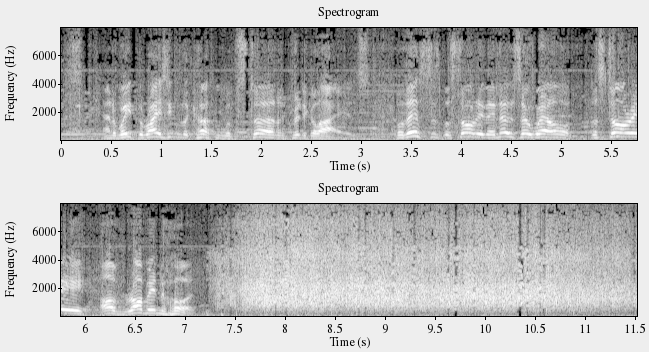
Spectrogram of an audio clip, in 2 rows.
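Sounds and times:
speech: 0:00.4 - 0:07.4
theatre audience applause: 0:07.2 - 0:11.5.

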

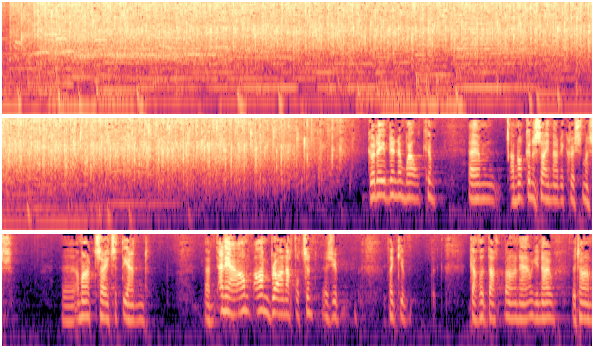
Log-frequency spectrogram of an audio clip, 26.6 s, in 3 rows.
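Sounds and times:
audience applause greeting a performer presenting his Christmas single: 0:00.0 - 0:14.2
speech: 0:14.4 - 0:17.9, 0:18.6 - 0:20.0, 0:20.7 - 0:23.9, 0:24.7 - 0:26.5.

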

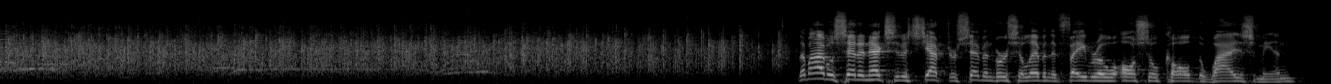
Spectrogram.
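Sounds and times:
audience clapping hands: 0:00.0 - 0:08.1
speech: 0:08.0 - 0:13.0.

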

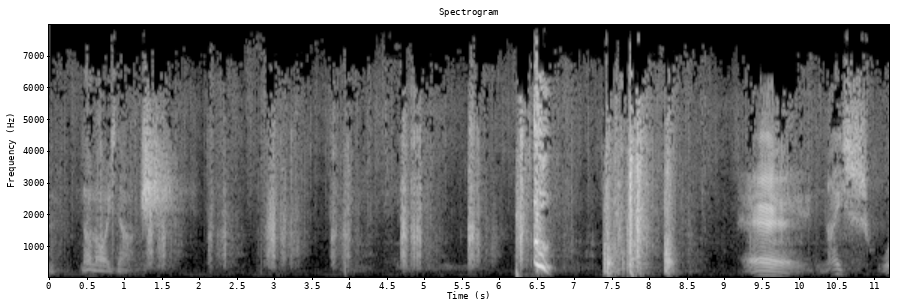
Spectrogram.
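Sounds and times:
speech: 0:00.6 - 0:01.6
groan-like vocal sound: 0:06.4 - 0:06.8
blows struck with a rifle butt: 0:07.4 - 0:08.4.

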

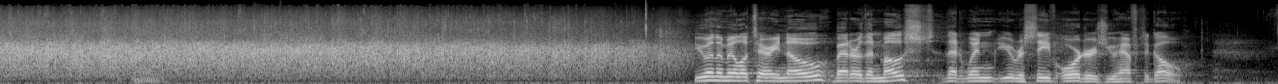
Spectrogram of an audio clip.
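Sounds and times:
crowd applauding: 0:00.0 - 0:07.0
speech: 0:07.0 - 0:11.9.

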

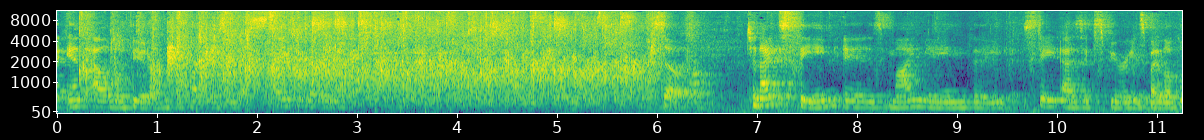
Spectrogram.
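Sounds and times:
speech: 0:00.0 - 0:03.0, 0:06.0 - 0:11.2
round of applause: 0:00.1 - 0:06.2.

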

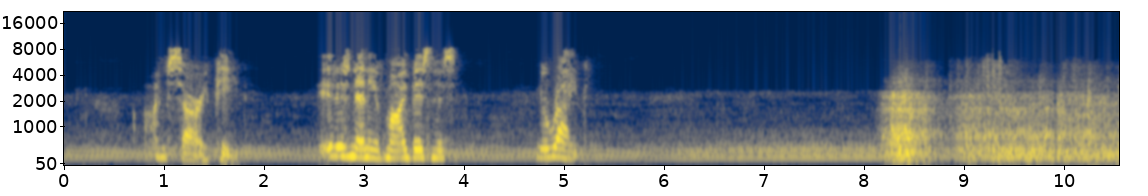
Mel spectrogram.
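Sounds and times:
car engine on a deserted shortcut road driving with a flat tire: 0:00.0 - 0:10.5
speech: 0:00.8 - 0:01.9, 0:02.5 - 0:04.0, 0:04.7 - 0:05.3.

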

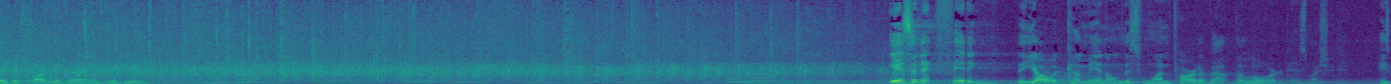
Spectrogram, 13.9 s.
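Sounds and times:
speech: 0:00.0 - 0:01.7, 0:08.9 - 0:13.9
audience applause: 0:00.0 - 0:09.2.

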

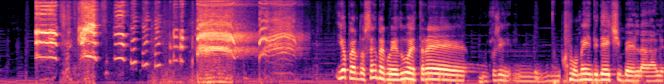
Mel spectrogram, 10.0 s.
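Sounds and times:
monkey screech sound effect: 0:00.6 - 0:04.7
speech: 0:05.1 - 0:09.9.

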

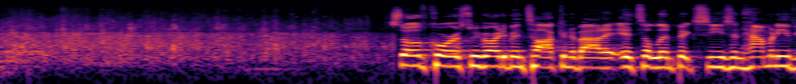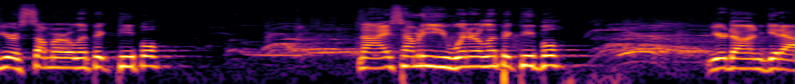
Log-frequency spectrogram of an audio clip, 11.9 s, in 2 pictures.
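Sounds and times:
crowd applause: 0:00.0 - 0:03.0, 0:07.7 - 0:09.0, 0:10.4 - 0:11.7
speech: 0:03.0 - 0:07.4, 0:08.6 - 0:10.3, 0:11.3 - 0:11.9.

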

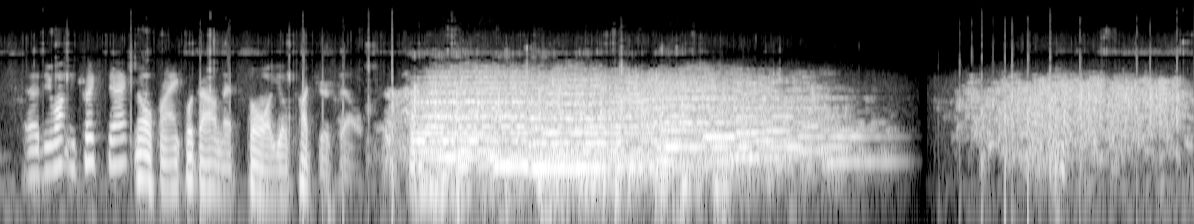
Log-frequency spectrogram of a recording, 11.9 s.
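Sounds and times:
speech: 0:00.2 - 0:05.6
studio audience applause: 0:03.9 - 0:08.2, 0:09.6 - 0:11.9.

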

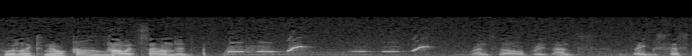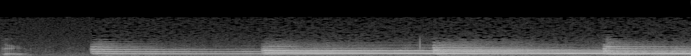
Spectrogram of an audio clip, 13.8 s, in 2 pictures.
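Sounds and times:
speech: 0:00.0 - 0:02.1, 0:04.7 - 0:08.2
town hall clock bell chiming: 0:07.8 - 0:13.8.

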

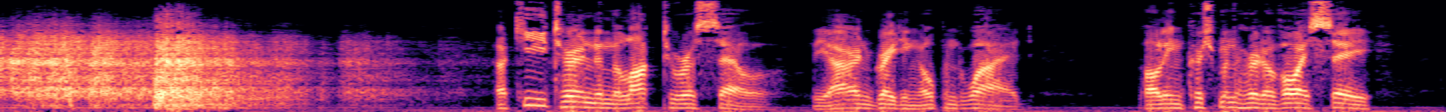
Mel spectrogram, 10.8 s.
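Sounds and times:
Union artillery fire booming against Confederate positions at Shelbyville: 0:00.0 - 0:03.6
speech: 0:03.8 - 0:07.8, 0:08.6 - 0:10.4.

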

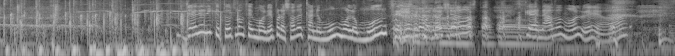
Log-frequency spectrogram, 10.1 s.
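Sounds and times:
applause after a team performance contest at a festive event: 0:00.0 - 0:03.6
speech: 0:02.8 - 0:10.0
laughter: 0:05.9 - 0:08.1, 0:09.1 - 0:10.1.

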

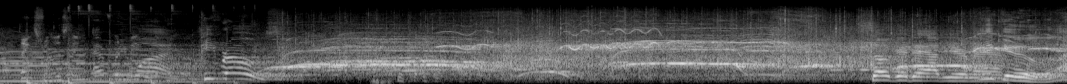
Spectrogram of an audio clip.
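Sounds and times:
speech: 0:00.2 - 0:03.0, 0:08.7 - 0:10.6
live audience applause: 0:02.5 - 0:10.6.

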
